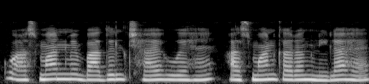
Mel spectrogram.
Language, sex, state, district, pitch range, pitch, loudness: Hindi, female, Jharkhand, Garhwa, 210-230 Hz, 215 Hz, -14 LUFS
